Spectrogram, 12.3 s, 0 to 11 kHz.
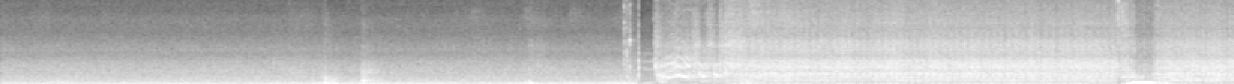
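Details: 2012 Jeep Grand Cherokee 3.6 towed in as a crank-no-start: after a substitute 30 A 5-pin relay is fitted, it cranks, catches after about six seconds and settles into an even idle with no misses. Suspected cause is the original relay hanging upside down and filling with water.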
